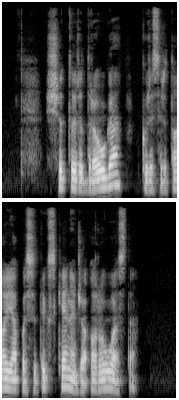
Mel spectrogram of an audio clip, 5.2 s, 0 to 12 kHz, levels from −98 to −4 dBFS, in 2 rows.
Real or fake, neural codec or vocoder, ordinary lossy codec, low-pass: real; none; MP3, 64 kbps; 10.8 kHz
